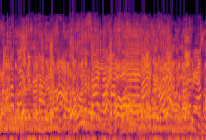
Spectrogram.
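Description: Several people talking at once, an overlapping babble of voices.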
